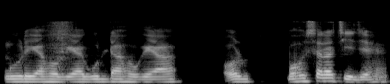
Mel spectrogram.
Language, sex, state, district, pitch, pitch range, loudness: Hindi, male, Bihar, Jahanabad, 125 Hz, 120-130 Hz, -21 LUFS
